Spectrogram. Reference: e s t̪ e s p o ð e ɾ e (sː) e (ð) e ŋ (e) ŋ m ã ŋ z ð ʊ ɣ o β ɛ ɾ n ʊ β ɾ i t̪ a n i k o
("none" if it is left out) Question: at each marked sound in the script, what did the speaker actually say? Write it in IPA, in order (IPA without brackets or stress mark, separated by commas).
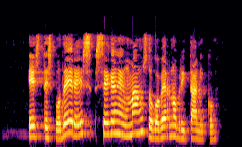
sː, ɣ, e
